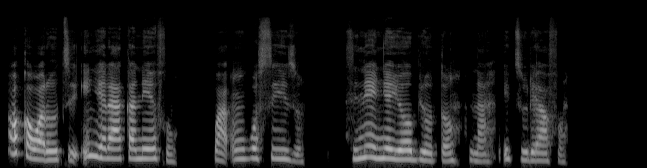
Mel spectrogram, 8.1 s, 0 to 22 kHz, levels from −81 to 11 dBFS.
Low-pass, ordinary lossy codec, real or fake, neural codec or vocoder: 14.4 kHz; none; fake; vocoder, 44.1 kHz, 128 mel bands, Pupu-Vocoder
